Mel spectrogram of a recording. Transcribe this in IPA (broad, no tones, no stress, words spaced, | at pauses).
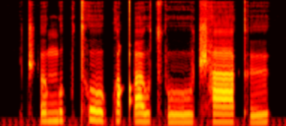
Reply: t͡ʃʼɵŋʷikʷtʰoːkʷ ɨqʼuːt͡sʼuːt͡ʃʰaː kʼʉ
